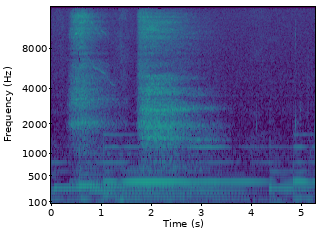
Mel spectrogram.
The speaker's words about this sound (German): So, bleibt in dieser Ausrichtung, atmet dreimal tief Ja?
